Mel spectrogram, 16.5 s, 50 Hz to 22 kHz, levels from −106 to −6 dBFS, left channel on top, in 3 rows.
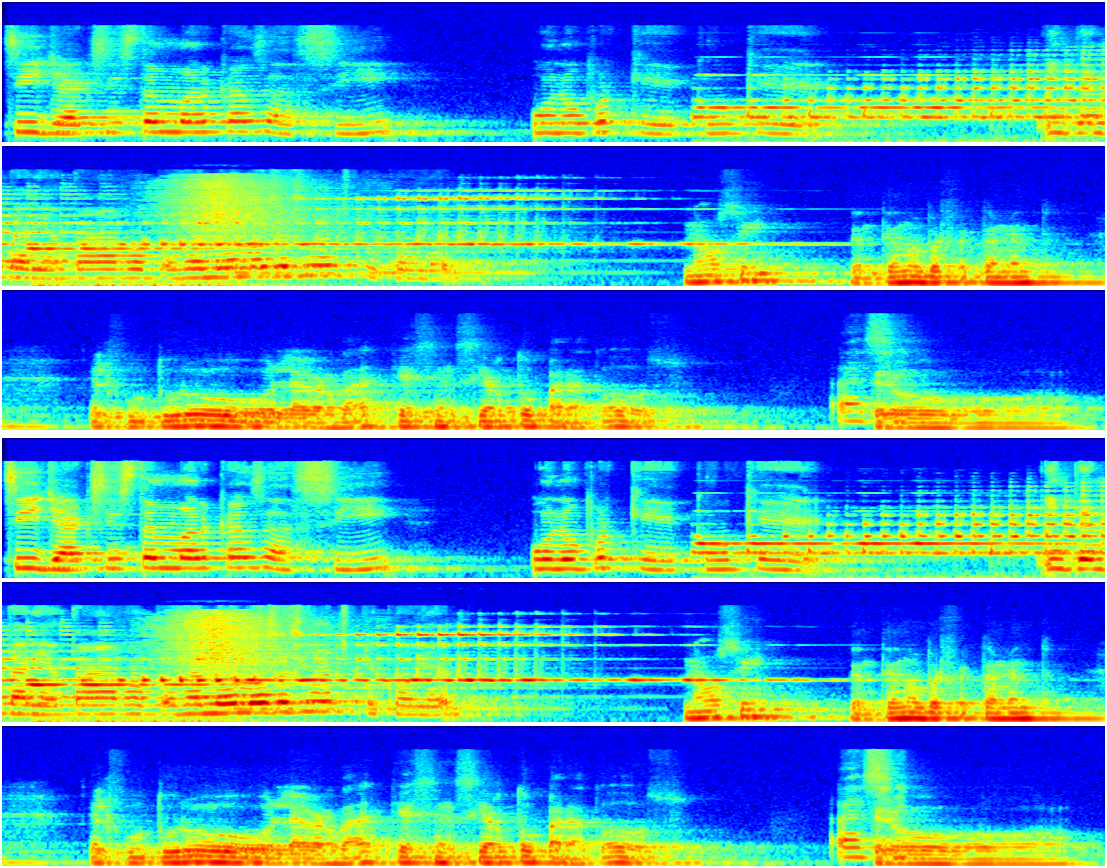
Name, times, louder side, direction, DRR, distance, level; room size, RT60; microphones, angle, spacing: voice 1, 0.0-2.0 2.6-4.1 5.2-7.8 15.2-15.6, right 4 dB, 80° right, 9 dB, 0.5 m, -23 dB
sound 1, 3.4-9.5, right 6 dB, 55° right, 1.7 m, -23 dB
voice 2, 8.9-9.4 9.7-10.7 11.5-14.3 15.4-16.4, right 1 dB, 25° right, 6 dB, 0.7 m, -22 dB
18.5 x 7.0 x 2.7 m, 1.3 s
head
